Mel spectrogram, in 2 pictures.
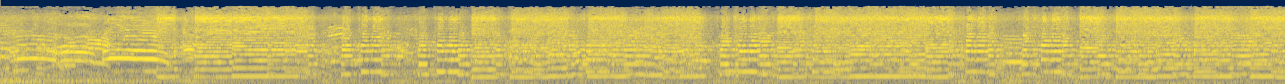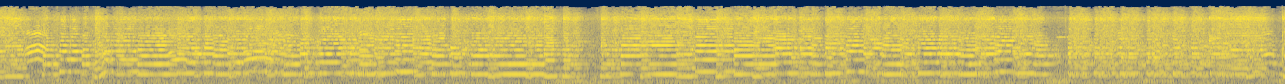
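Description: Basuri telolet multi-tone air horn playing a melody of held notes that step from pitch to pitch, with a few warbling glides in the first two seconds.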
